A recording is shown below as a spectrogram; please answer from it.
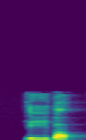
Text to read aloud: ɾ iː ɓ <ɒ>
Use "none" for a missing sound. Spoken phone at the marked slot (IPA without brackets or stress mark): ɒ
